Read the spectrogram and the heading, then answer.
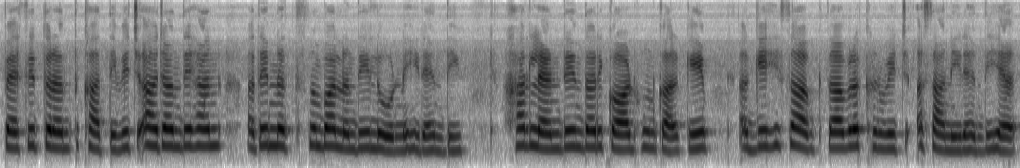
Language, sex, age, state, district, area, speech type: Punjabi, female, 18-30, Punjab, Hoshiarpur, rural, spontaneous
